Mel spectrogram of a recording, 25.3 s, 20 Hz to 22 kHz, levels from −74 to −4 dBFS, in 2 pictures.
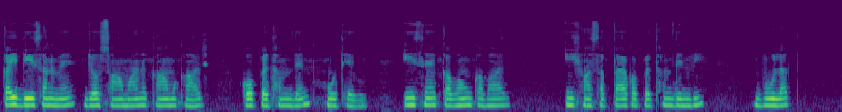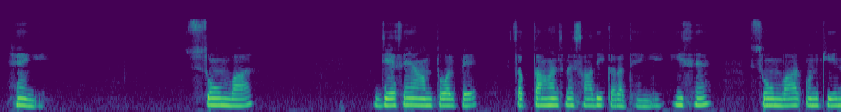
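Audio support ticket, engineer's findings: Speech band-limited throughout, nothing above 11.1 kHz; sibilants gritty, metallic and lispy, treble extended but synthetic. Likely HE-AAC compression, heavy damage consistent with roughly 12 kbps: treble rebuilt by band replication, harmonics misaligned across the crossover.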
